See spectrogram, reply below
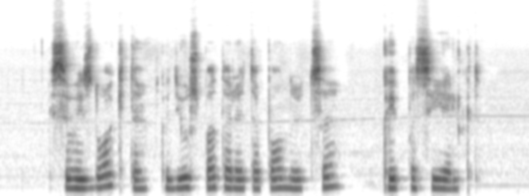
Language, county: Lithuanian, Vilnius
